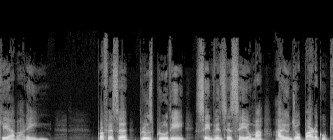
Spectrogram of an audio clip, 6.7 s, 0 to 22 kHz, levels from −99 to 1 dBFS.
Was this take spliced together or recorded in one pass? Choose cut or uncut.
uncut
